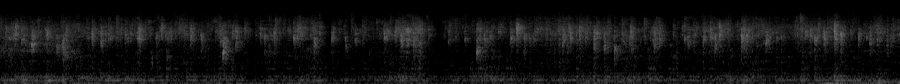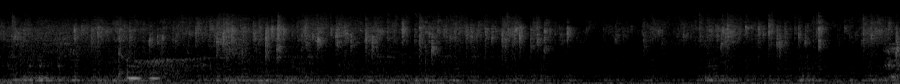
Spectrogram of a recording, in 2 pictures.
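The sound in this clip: Running water rinses a person's arm during bathing, a steady, even splashing flow that continues throughout without breaks or speech.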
